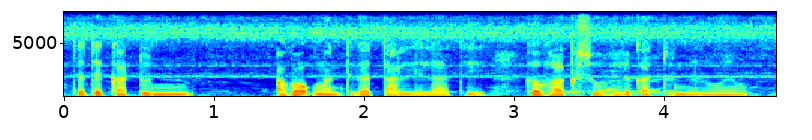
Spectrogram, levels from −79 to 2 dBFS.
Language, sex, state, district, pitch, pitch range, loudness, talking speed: Wancho, male, Arunachal Pradesh, Longding, 120 Hz, 110-125 Hz, -21 LUFS, 165 wpm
